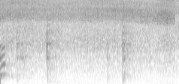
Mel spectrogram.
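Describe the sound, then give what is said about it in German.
Leeks sizzle steadily as they brown in a hot pan for a fish pasta with cream, a broad crackling hiss, while a utensil scrapes and stirs through them a few times with short sharp knocks. No one speaks. “Ich mache es jetzt so, ich werde zuerst einmal hier den Lauch anbraten.”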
